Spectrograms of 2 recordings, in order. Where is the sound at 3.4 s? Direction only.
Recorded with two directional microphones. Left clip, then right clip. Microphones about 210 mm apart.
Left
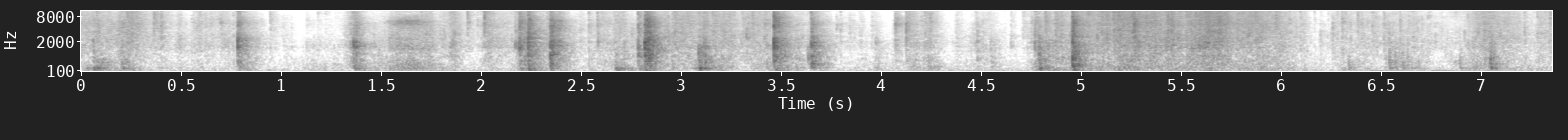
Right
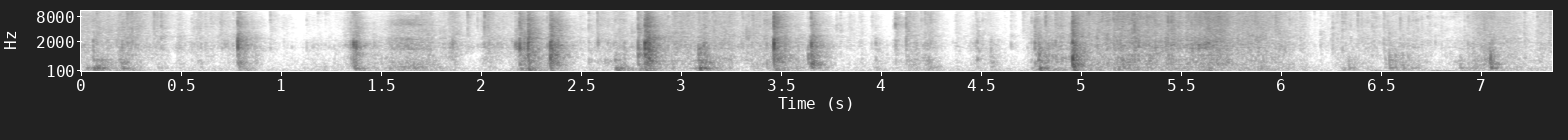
10° right (ahead or behind).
